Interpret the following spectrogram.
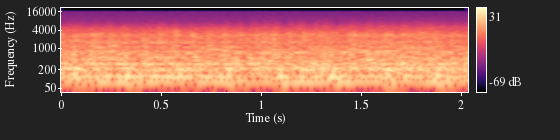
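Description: Thrash metal band playing loud: heavily distorted electric guitars over drums, a dense, unbroken wall of sound.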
